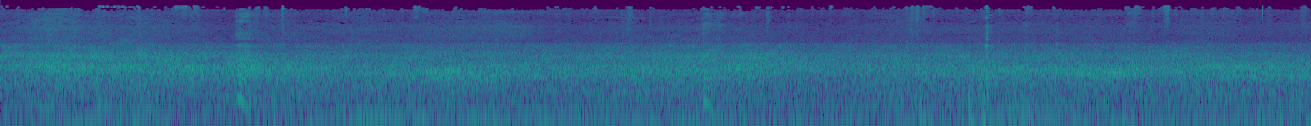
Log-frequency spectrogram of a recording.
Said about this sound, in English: Yeah, anyway, I'm real near a bus stop, so I assume a bus just came and offloaded a bunch of people.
